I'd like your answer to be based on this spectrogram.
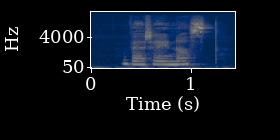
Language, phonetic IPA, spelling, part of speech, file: Czech, [ˈvɛr̝ɛjnost], veřejnost, noun, Cs-veřejnost.ogg
- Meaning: public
